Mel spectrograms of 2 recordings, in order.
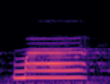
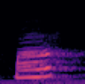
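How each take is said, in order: First: The syllable is said with the first tone. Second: The syllable is said with the neutral tone. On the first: It means mother. "Nada pertama, seperti saat kita memberikan surprise" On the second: It is a question particle. "nada kelima, nada netral"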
